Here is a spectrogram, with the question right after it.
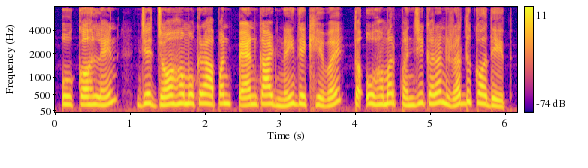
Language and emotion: Maithili, fearful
